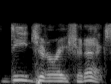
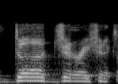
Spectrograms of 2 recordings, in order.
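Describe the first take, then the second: First: The first word is said as the letter 'dee'. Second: The first word is said as a short 'duh'. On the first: This is the later way the name is said. "now it's D Generation X" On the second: This is the early way the name was said. "he says "duh Generation X" a lot"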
